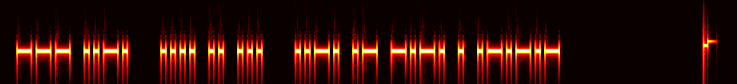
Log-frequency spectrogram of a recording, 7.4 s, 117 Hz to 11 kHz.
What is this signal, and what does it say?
Morse code, heard as a keyed tone, about 25 wpm, 700 Hz. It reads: OF HIS FACE.
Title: Sentences from Top 1000 Words - Review Part 5 - 25wpm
